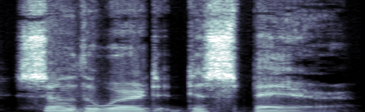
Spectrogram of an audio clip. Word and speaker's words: despair: icon and then All DESPAIR Pronounced desPAIR with stress on the second syllable.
